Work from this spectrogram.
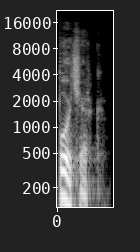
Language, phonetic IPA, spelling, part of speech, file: Russian, [ˈpot͡ɕɪrk], почерк, noun, Ru-почерк.ogg
- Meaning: 1. handwriting, hand (style of penmanship) 2. hand, style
